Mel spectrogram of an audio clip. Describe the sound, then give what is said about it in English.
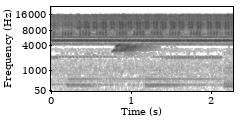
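Crickets chirp at night at a campsite, a high, steady pulsing trill that runs unbroken throughout, soft and even, with no voices. “She could also hear the crickets singing and a gentle breeze moving the tree branches back and forth.”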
